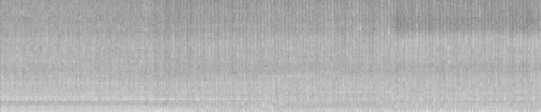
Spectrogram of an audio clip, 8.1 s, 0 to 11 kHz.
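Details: Mitsubishi Colt Diesel FE 1981 truck, new direct-injection 100PS block (formerly indirect), just started after fuel bleeding: steady, even idle clatter, no misses or knocks, described as smooth; a slight hose leak found, fixed by tightening the hose clamp.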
